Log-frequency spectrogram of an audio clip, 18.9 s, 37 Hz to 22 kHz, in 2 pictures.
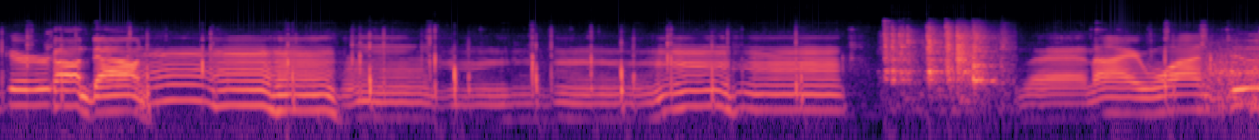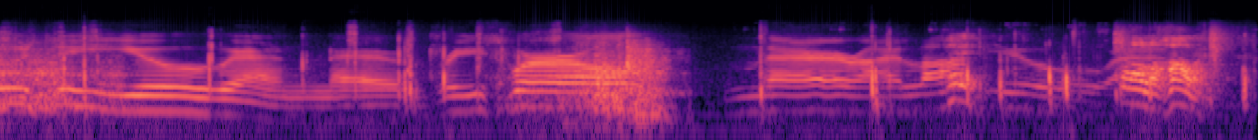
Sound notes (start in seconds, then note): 7.2 cell door opens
